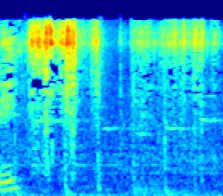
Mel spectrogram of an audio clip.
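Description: Clear plastic shrink wrap crinkling and tearing as it is pulled off the cardboard box of a new motorcycle chain kit, loudest in the first second, then quieter rustling.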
